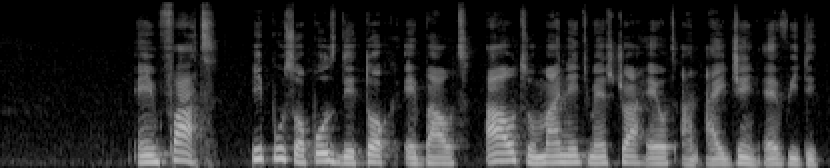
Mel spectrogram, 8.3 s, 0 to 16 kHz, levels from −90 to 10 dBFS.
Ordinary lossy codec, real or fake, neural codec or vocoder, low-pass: none; real; none; 14.4 kHz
